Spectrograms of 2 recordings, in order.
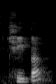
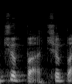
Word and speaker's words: Chipa: So what happened was a humanitarian got involved a humanitarian his name is Chipa Mr. Chipa and she starts pronounc she she starts mispronouncing she calls him chupa chupa and yeah chupa is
